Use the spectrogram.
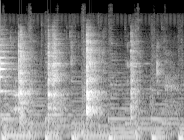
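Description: A spoon stirring cashews in a pan while sautéing, four quick scraping clinks against metal in an even rhythm, close and fairly quiet.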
